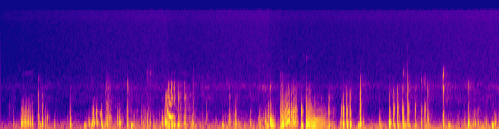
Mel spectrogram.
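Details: Stomach growling (borborygmi): low, gurgling rumbles and bubbling squeaks come in irregular bursts.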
